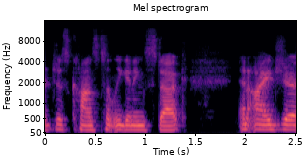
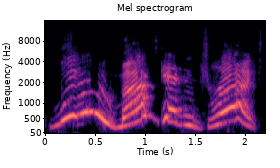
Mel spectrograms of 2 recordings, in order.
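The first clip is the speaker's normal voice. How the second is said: very high, loud party whoop; imitating tipsy excitement; 14 semitones higher, 5 dB louder, slower than usual. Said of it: "when I just have a little bit of alcohol, I'm like".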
